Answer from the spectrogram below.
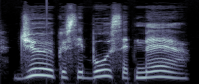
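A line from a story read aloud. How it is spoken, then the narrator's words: Long untroubled sigh. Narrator (French): Madame Rosémilly répondit avec un soupir prolongé, qui n'avait cependant rien de triste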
